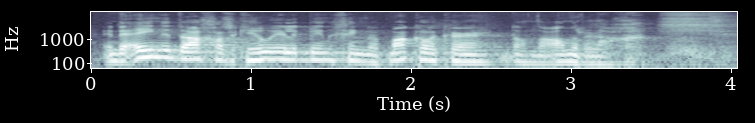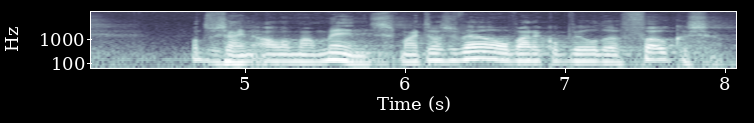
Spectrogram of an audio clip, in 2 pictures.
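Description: A man's voice: mid-range voice, normal speed, darkish tone, long reverb tail. A middle-aged man preaching a sermon, telling a personal story and then rising into fervent preaching. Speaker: pastor.

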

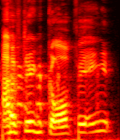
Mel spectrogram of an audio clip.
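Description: A woman's voice: medium pitch, sing-song, very slow. A woman co-hosting a comedy podcast, reacting to a silly story and laughing through her comments. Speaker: podcast co-host. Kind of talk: casual chat.

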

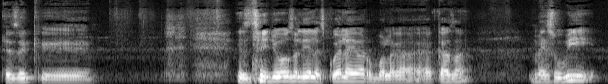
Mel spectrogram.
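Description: A young Mexican vlogger tells his viewers a story in slangy, casual talk packed with swearing and fillers, restlessly retelling events in a Mexican Spanish accent. His fairly high voice is creaky and dark in tone, moving at a slow pace with long pauses.

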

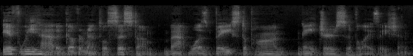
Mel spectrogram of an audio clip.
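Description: Here a man co-hosting a laid-back podcast ponders aloud, tentative, leaning on little tags like "right?" and "you know." He's expressive, a little slow, and creaky, in a recording with roomy echo, low hum, and hiss.

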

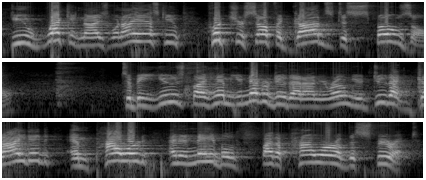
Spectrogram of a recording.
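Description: A male pastor preaching a sermon outdoors, telling stories and asking the congregation questions. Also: extremely high pitch. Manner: animated storytelling preacher, asks the congregation questions.

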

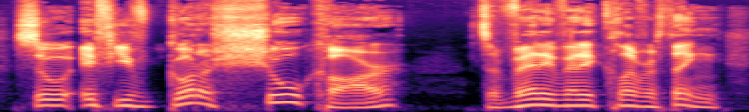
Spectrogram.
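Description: A man's voice: fairly high pitch, sing-song, moderate pace, dry recording. Male podcast host. Informal, chatty and bantering, recorded dry. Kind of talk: casual chat about car detailing.

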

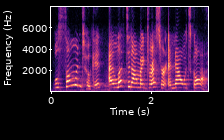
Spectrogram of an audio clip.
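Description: A woman's voice: extremely high pitch, lively intonation, brisk, sharp tone, exaggerated voice. An actress playing a young woman in a TV noir detective parody. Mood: upset. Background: music.

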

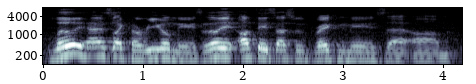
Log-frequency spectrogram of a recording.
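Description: A young man co-hosting a podcast in casual chat, excitable and loose, swearing freely. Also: mid-range voice, normal speed. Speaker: podcast co-host. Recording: echoey room with faint noise.

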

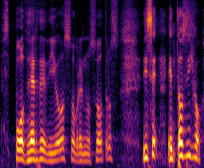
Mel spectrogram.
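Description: A male pastor delivers a sermon in a high, lively voice that climbs and drops freely. He tells the story with drama and keeps turning to the congregation with questions. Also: normal speed. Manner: animated, dramatic storytelling preaching.

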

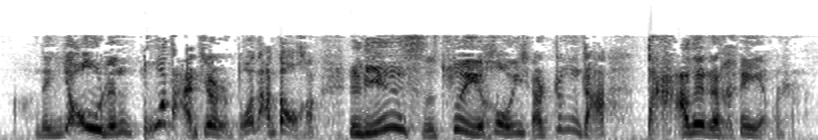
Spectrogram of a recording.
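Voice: mid-range voice, very animated, a little fast, mellow, slightly rough. A storyteller telling a folk tale in a dramatic traditional style, exclaiming and drawing out sentence endings, on a dull lo-fi recording.

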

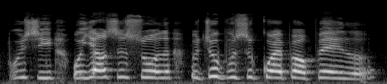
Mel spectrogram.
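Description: A woman's voice: high voice, flat delivery, normal speed, pitched above the performer's own voice, close to an everyday voice. A woman voicing a timid, frightened little koala girl in a children's story. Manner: timid, stammering.

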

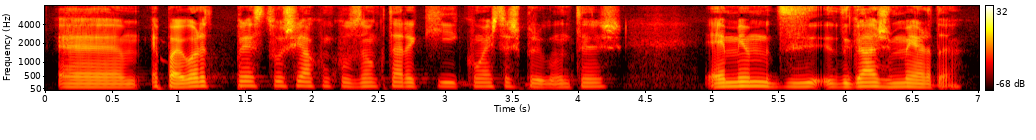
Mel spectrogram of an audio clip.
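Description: A young man with a European Portuguese accent talks alone into the mic for his podcast, rambling and mocking himself in slang full of swearing. His voice sits at an everyday middle pitch. The sound is close and dry, with no room echo. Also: clear, resonant tone. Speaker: podcast host. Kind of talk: casual solo podcast monologue.

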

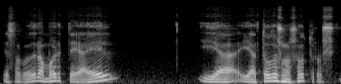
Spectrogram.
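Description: A man's voice: medium pitch, animated, moderate pace, a little mellow, breathy edge. Hesitant, reflective man on faith. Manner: thoughtful, hesitant with many fillers and restarts. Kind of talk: reflective conversational preaching.

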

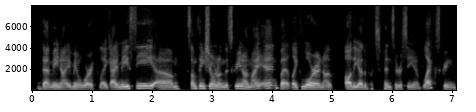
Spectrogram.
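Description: A woman's voice: on the low side, darkish tone, no echo. Chatty woman from Hong Kong, dry sound. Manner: chatty, leans on "like" and "um" fillers. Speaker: online learning lead and co-host. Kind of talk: casual conversational podcast. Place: home office.

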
